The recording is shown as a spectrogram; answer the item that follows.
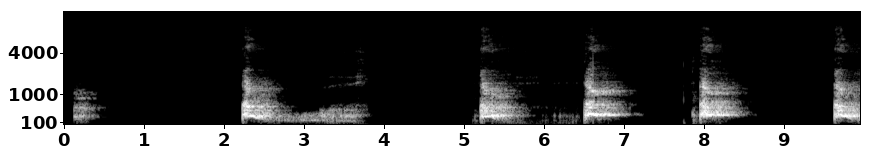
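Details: Great Pyrenees dog barking loudly: deep, gruff barks given singly or in pairs every one to two seconds, one followed by a low growling rumble, with silence between.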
